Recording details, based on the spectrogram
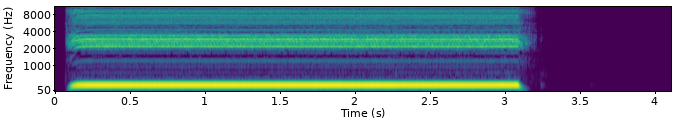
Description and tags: garmin nuvifone vibration recorded on a couch by a B5 with denoize, eq and limiting.
tel, telephone, vibre, cellphone, ringer, smartphone, buzz, phone, alert, ring, vibrate, vibration, alarm, vibrating, cell, mobile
